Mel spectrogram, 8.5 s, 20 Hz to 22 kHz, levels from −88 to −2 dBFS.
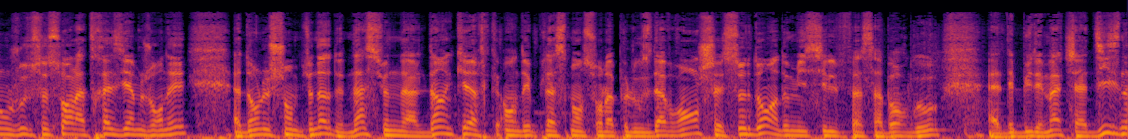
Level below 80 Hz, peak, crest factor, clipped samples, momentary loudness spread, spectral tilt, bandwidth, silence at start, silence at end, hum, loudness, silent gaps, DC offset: -40 dBFS; -10 dBFS; 16 dB; under 0.1%; 4 LU; -3.5 dB/octave; 15.5 kHz; 0 s; 0 s; none; -24 LUFS; none; under 0.1%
